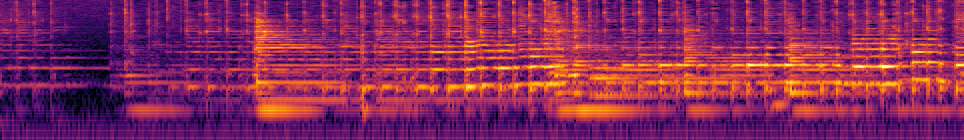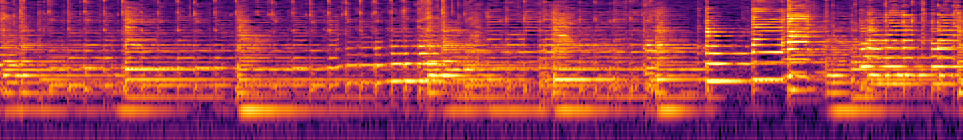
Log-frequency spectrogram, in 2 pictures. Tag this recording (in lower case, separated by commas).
music, mandolin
